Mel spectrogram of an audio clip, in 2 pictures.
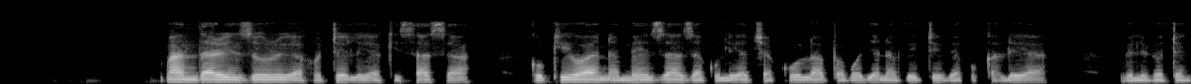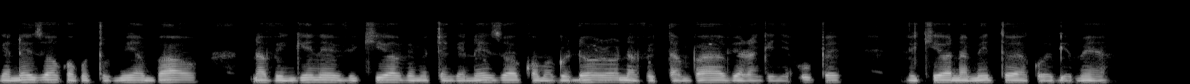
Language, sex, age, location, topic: Swahili, male, 25-35, Dar es Salaam, finance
